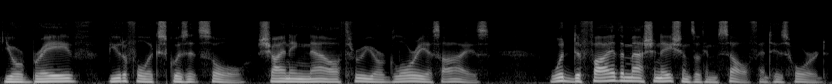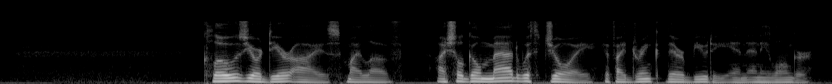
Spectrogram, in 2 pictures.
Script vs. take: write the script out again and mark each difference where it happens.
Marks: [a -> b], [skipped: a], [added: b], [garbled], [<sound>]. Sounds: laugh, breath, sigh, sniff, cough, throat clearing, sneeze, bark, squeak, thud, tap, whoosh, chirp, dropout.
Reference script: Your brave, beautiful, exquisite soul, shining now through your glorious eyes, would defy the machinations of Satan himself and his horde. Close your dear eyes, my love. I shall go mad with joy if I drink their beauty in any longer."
Your brave, beautiful, exquisite soul, shining now through your glorious eyes, would defy the machinations of [skipped: Satan] himself and his horde. Close your dear eyes, my love. I shall go mad with joy if I drink their beauty in any longer."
